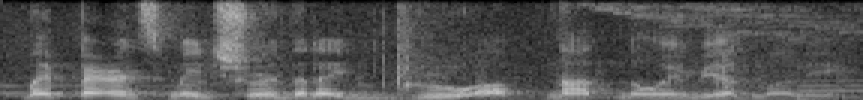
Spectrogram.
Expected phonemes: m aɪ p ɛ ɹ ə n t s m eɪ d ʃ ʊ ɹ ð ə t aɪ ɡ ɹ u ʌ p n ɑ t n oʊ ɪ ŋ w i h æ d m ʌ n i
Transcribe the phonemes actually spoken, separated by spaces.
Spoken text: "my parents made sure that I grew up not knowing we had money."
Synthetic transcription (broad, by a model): m aɪ p ɛ ɹ ə n t s m eɪ d ʃ ʊ ɹ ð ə t aɪ ɡ ɹ u ʌ p n ɑ t n oʊ ɪ ŋ w i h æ d m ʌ n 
